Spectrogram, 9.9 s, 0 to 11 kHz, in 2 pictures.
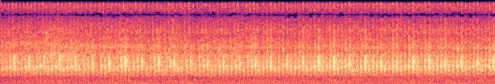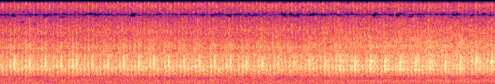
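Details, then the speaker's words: Honda H22-type cylinder head at cold idle after the Lost Motion Actuators were replaced: fast, light ticking about three per second, still present and coming from the head. Not the timing belt or piston; owner suspects valve retainers or springs. "well it didn't get fixed it's still there [Music] so I am pued I don't know what else could it be it's not the timing belt it's something in the head"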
